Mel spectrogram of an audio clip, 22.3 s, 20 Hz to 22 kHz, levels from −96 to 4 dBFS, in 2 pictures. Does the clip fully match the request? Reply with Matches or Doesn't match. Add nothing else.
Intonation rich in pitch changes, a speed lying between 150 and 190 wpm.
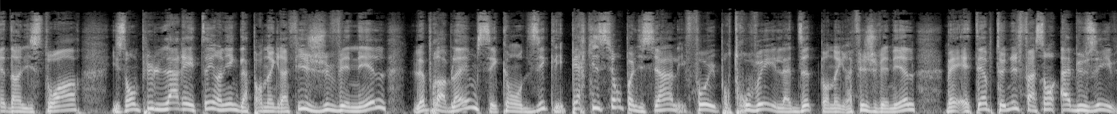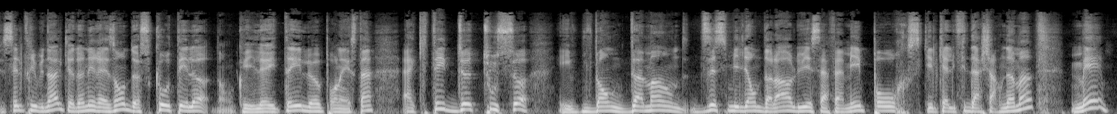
Doesn't match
